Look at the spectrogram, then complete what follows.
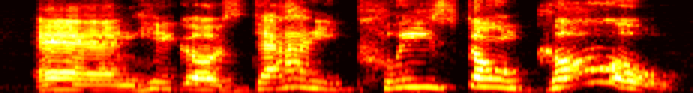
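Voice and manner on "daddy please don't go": put-on very slow, high, tearful, crying child's pleading. Retelling how his crying son begged him to stay: imitating a crying child's plea. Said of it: "he's crying real tears".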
